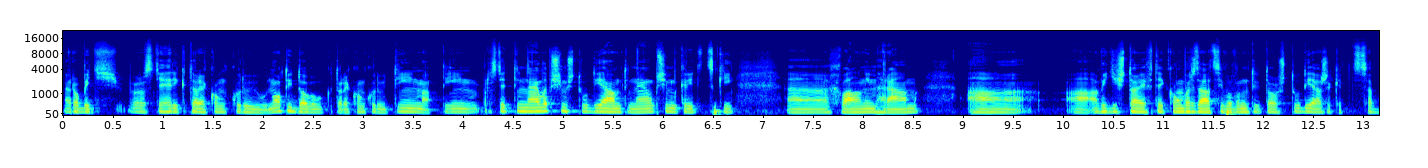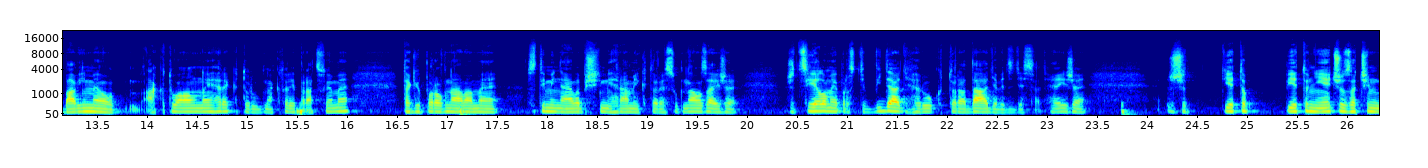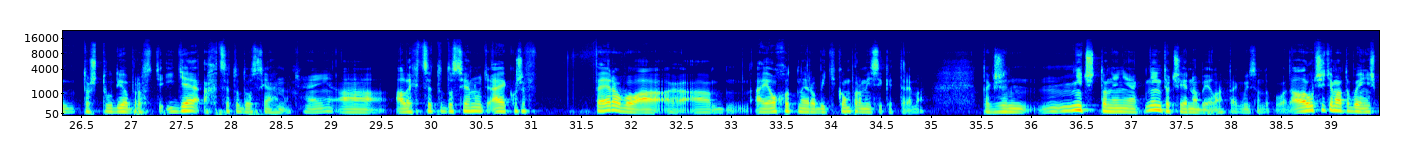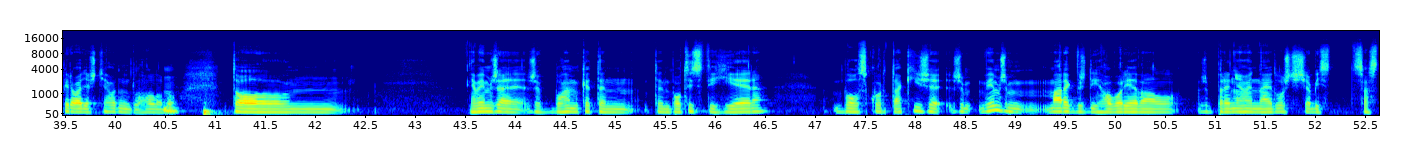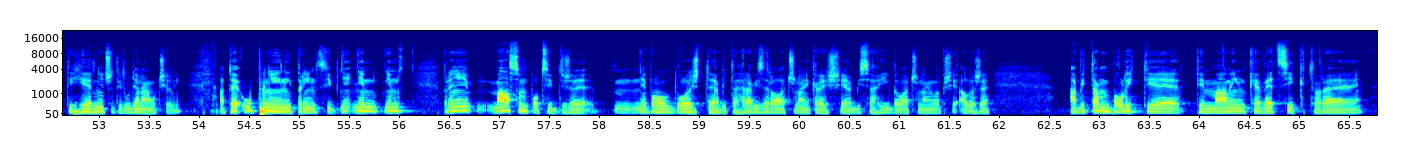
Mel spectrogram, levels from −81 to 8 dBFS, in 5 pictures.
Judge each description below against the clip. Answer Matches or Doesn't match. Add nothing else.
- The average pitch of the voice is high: Doesn't match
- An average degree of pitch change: Doesn't match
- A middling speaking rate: Doesn't match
